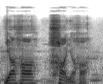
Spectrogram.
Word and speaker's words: YAH HA: This is how it's pronounced. YAH, just listen to this. YAH HA.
